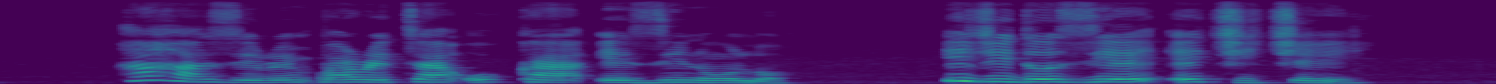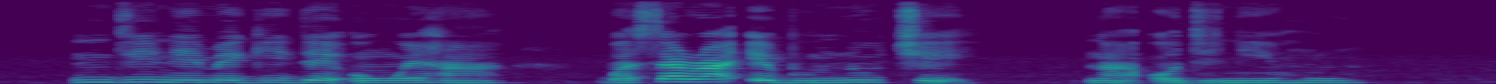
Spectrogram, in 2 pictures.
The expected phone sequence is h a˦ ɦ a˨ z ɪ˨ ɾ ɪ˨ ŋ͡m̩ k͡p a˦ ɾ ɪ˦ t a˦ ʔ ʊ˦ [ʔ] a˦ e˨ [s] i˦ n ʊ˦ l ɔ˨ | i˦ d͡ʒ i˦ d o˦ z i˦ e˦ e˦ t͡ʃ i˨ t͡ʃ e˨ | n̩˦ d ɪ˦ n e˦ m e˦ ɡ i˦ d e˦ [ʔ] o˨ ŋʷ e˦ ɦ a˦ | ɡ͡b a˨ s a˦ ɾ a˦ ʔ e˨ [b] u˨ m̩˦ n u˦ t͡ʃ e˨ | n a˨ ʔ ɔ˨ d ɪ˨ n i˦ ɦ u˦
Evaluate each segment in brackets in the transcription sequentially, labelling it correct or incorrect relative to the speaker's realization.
incorrect: k, incorrect: z, correct, correct

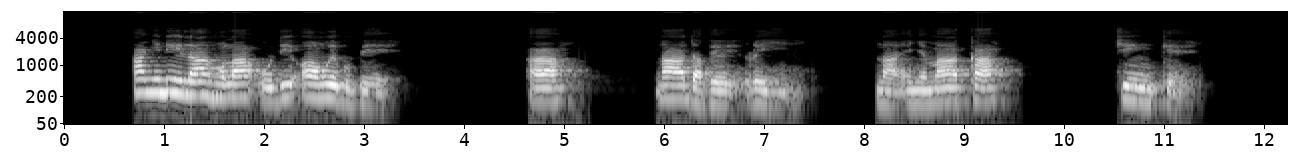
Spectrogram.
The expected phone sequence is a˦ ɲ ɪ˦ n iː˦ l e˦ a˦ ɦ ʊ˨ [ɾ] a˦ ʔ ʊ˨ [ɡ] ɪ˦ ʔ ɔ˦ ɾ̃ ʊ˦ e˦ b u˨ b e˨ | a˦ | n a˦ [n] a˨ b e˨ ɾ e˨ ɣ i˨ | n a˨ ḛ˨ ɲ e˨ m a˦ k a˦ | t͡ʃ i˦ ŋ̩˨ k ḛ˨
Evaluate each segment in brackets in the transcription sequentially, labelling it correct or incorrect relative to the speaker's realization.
incorrect: l, incorrect: d, incorrect: d

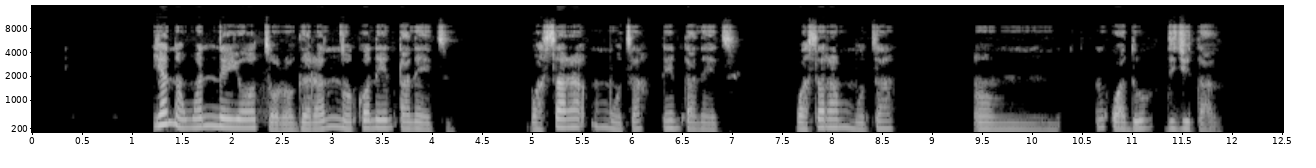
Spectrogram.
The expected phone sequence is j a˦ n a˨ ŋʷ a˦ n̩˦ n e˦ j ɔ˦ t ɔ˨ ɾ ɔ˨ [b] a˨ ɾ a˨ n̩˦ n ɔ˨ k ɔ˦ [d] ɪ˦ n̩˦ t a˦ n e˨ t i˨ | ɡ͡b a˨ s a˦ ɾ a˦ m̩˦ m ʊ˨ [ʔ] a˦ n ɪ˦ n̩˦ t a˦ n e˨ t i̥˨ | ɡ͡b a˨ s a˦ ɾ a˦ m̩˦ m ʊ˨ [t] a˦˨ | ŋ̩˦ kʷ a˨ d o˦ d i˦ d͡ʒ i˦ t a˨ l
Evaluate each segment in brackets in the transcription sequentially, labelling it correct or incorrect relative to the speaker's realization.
incorrect: ɡ, incorrect: n, incorrect: t, correct

